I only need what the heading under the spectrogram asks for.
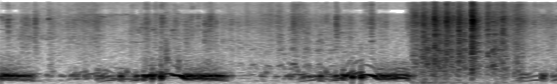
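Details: Domestic pigeons cooing in low, rolling phrases, several soft throaty coos overlapping and repeated through the stretch, with a brief burst of rustling or wing noise near the end.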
